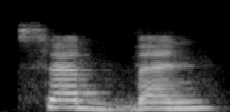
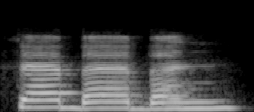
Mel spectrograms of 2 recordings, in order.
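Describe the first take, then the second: First: The two b sounds merge into one. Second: Both b sounds are pronounced separately. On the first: The speaker calls it wrong. "how it's pronounced wrong? ... One bar is ghaib" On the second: The speaker calls it right. "The right pronunciation is what?"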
